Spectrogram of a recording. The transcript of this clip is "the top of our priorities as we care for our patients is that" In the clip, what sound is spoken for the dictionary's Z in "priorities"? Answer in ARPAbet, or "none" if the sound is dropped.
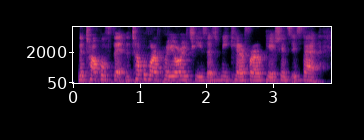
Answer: Z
